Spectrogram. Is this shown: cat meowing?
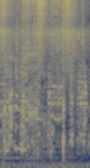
no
